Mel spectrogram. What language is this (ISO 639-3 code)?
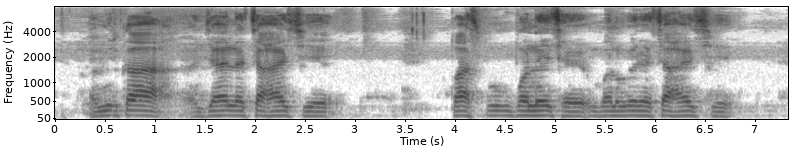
mai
